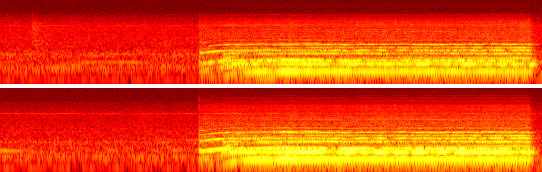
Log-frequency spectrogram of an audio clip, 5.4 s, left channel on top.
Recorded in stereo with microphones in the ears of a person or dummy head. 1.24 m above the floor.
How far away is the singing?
About 1.2 m.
